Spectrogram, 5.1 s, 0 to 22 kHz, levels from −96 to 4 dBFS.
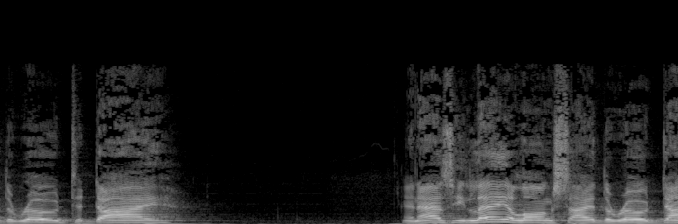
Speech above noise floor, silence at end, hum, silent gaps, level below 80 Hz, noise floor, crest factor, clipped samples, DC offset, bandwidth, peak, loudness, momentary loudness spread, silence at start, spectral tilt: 46 dB; 0 s; none; none; -62 dBFS; -74 dBFS; 18 dB; under 0.1%; under 0.1%; 16 kHz; -12 dBFS; -28 LUFS; 7 LU; 0 s; -4 dB/octave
